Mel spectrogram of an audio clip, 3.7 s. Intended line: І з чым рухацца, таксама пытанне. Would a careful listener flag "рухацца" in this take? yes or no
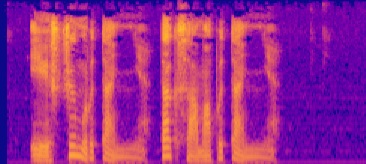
yes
